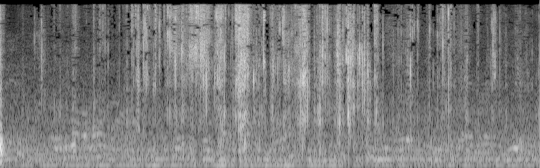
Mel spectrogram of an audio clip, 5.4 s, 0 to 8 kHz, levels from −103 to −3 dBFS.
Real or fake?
real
